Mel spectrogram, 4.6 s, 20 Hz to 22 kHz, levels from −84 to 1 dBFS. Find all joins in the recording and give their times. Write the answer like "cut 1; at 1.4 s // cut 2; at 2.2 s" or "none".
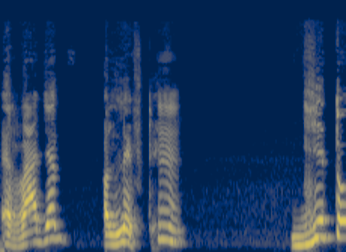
none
